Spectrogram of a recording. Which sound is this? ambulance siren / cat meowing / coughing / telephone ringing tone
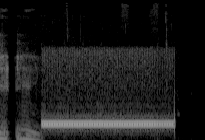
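telephone ringing tone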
